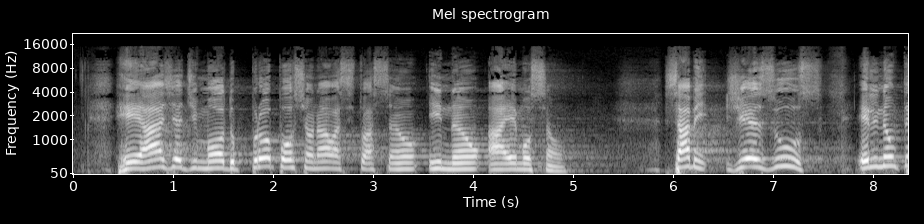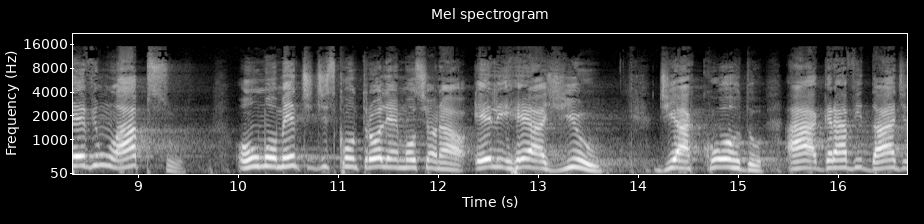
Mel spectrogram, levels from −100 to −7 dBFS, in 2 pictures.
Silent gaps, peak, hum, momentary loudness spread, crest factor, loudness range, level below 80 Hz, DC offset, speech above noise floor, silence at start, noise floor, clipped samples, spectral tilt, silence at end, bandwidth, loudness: none; 0 dBFS; none; 10 LU; 18 dB; 2 LU; -54 dBFS; under 0.1%; 35 dB; 0.25 s; -53 dBFS; under 0.1%; -5 dB/octave; 0 s; 14.5 kHz; -18 LUFS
